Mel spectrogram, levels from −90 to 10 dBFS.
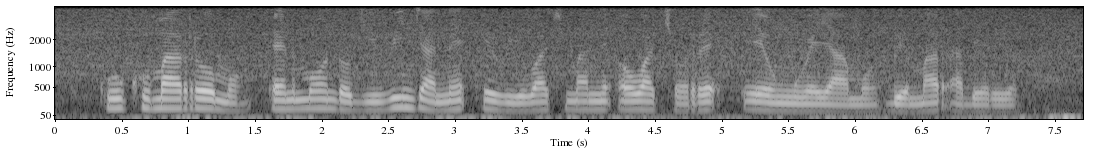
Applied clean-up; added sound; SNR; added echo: none; Bathtub (filling or washing); 14 dB; none.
